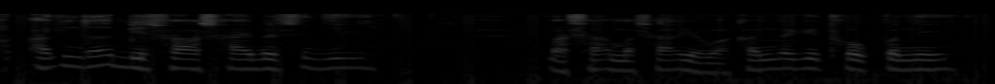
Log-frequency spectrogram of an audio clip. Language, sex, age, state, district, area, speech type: Manipuri, male, 60+, Manipur, Imphal East, urban, spontaneous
